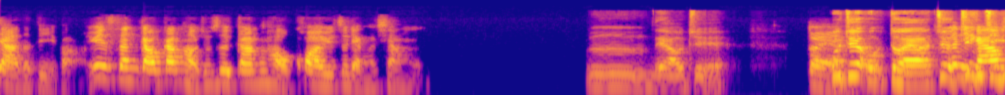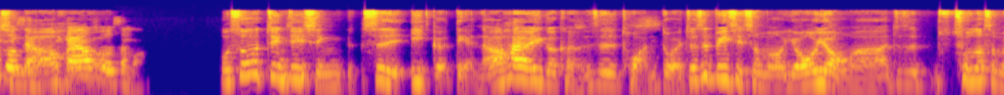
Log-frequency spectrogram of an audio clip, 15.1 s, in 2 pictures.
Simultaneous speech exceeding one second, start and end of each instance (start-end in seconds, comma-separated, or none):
7.1-8.5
